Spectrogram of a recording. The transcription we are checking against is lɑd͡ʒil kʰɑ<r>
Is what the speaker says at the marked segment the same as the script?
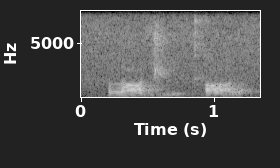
no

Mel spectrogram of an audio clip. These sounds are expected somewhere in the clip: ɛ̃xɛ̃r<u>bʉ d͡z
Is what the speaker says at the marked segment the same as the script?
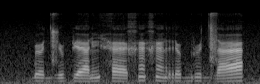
no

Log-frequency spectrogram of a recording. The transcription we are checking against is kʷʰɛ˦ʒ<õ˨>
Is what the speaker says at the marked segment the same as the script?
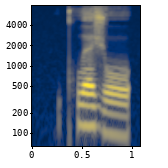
no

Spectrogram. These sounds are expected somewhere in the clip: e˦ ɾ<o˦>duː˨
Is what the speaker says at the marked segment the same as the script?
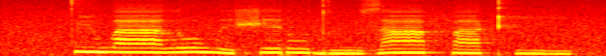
no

